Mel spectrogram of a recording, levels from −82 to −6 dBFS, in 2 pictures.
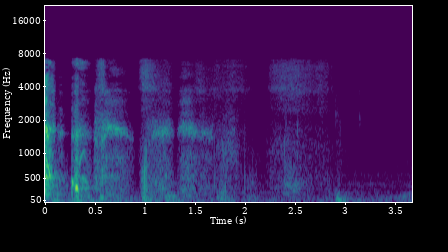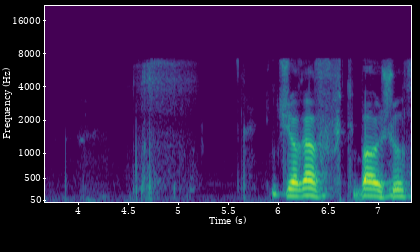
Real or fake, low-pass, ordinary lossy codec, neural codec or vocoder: real; 7.2 kHz; MP3, 64 kbps; none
